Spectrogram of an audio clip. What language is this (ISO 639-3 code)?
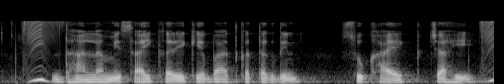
hne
